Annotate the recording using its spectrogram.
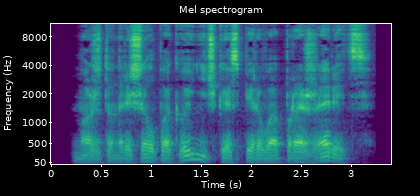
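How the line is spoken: Smirking snort. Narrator (Russian): хмыкнул охотник

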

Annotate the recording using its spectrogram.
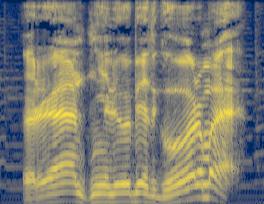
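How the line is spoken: Growl. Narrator (Russian): прорычал неандерталец

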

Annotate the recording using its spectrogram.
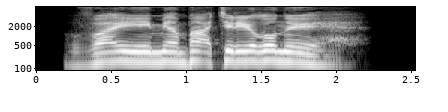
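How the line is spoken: Breathed out. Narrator (Russian): Выдохнул Джаред

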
